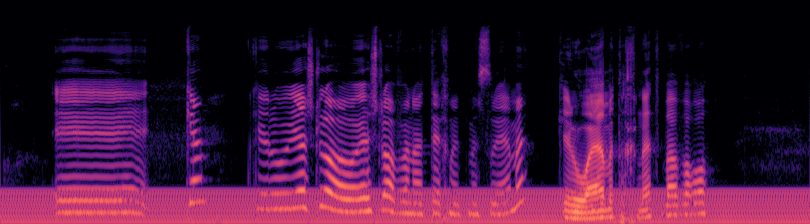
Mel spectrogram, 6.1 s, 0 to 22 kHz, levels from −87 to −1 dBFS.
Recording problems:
electrical hum; loud; throughout; 50 Hz, 10 dB below the speech

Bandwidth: 13.5 kHz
